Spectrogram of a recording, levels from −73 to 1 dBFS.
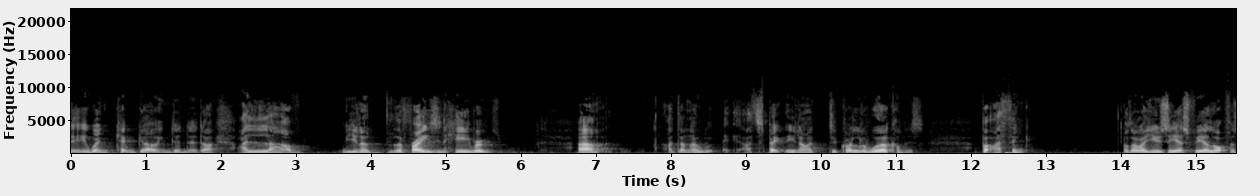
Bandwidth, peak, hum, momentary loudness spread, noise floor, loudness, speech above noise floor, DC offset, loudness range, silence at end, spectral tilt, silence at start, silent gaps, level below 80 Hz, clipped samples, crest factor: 9.8 kHz; -2 dBFS; none; 17 LU; -59 dBFS; -24 LUFS; 35 dB; under 0.1%; 5 LU; 0 s; -5 dB/octave; 0 s; none; -44 dBFS; under 0.1%; 24 dB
